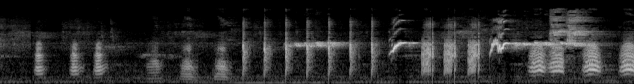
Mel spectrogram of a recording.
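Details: Varied Javan myna song full of isian fillers: evenly spaced nasal croaks give way to sustained whistles and rapid, harsh chattering notes.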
